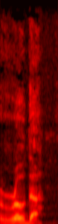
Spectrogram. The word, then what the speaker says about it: Rode: Actually, the pronunciation would be better to call it a Rode mic. Rode, R-O-D-E, when you're on the road, R-O-A-D.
